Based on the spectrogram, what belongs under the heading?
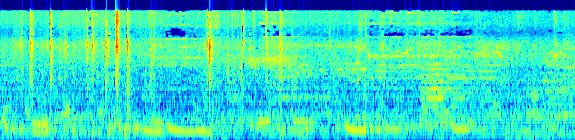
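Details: Pigeons feeding, giving repeated low warbling coos that bend up and down, several birds calling over one another amid soft pecking and rustling noise.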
